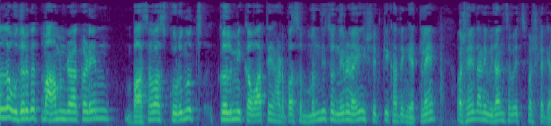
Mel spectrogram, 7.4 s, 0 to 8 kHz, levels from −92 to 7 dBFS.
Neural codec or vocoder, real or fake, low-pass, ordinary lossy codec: none; real; 7.2 kHz; AAC, 32 kbps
